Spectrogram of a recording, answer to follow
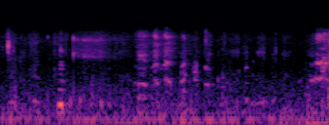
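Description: Faint farmyard poultry giving a few short, scattered calls.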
